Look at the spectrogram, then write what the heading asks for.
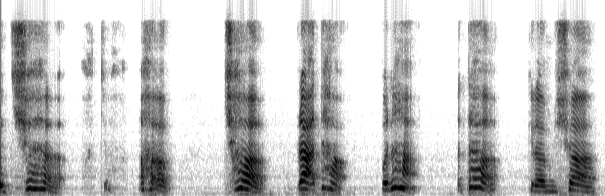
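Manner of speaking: छह, प्रातः, पुनः each ending in a short puff of h; visarga half-h. Shown as a demonstration. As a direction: cut प्रातः, अतः off on a half "ha", word by word. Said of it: "इसका उच्चारण आधे हा जैसा".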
